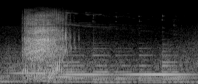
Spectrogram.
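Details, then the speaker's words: Brief loud hissing blow from a northern elephant seal at Piedras Blancas, forcing its airway open on waking from breath-holding sleep apnea after sleeping 10–20 minutes at a time. "typically they'll fall asleep for between 10 and 20 minutes at a time you can often hear them waking up when they have to forcefully blow open their breathing airways"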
